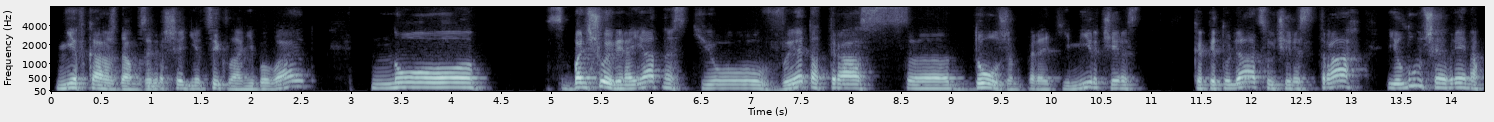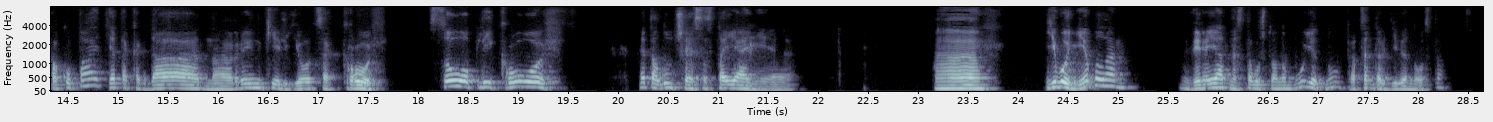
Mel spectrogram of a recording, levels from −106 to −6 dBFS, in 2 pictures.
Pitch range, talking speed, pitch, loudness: 120-160 Hz, 100 wpm, 135 Hz, -35 LUFS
